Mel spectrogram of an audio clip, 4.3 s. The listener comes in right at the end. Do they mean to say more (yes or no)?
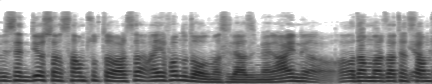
no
